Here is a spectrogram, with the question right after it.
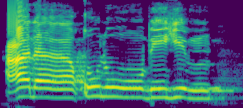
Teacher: قلوبہم کے اندر بڑا قاف ہے، اس کا خیال کرنا ہے۔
